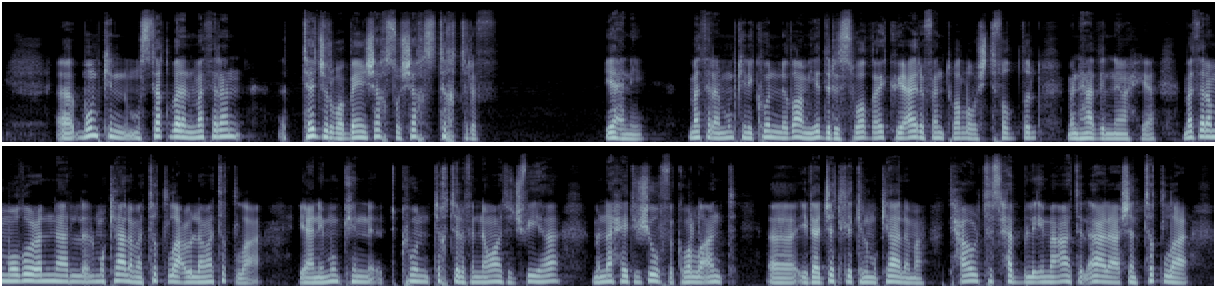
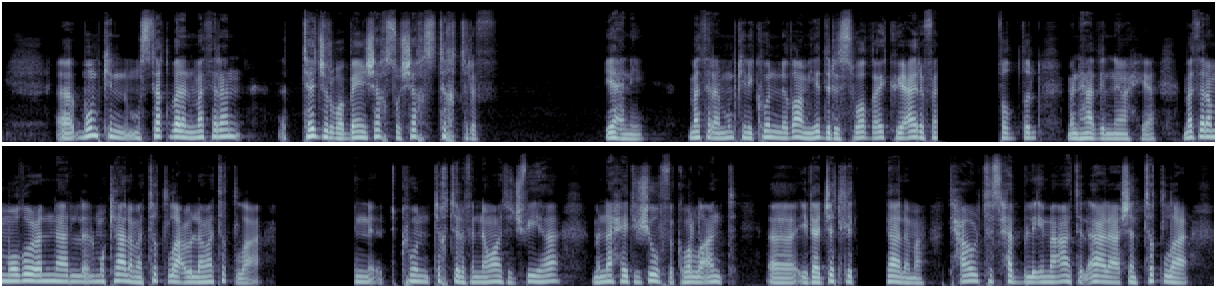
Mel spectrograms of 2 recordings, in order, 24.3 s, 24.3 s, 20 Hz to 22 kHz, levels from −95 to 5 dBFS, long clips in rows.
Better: first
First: none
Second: audio cutting out; at 9.5 s for 0.5 s, at 15 s for 1 s and at 21 s

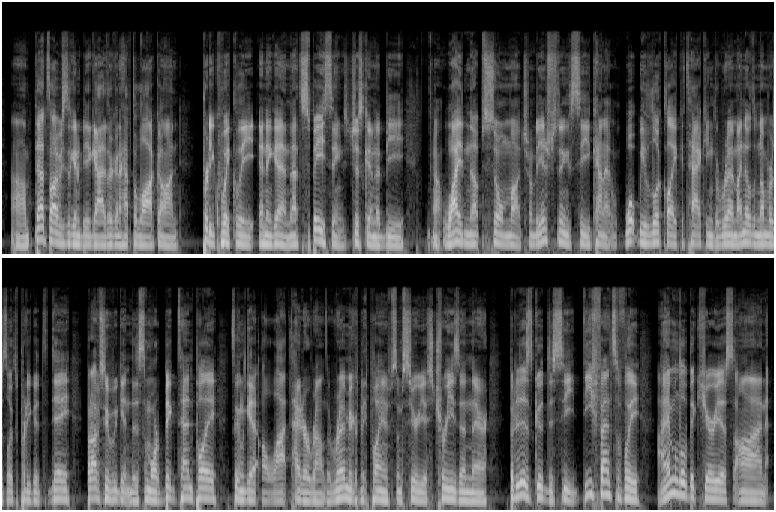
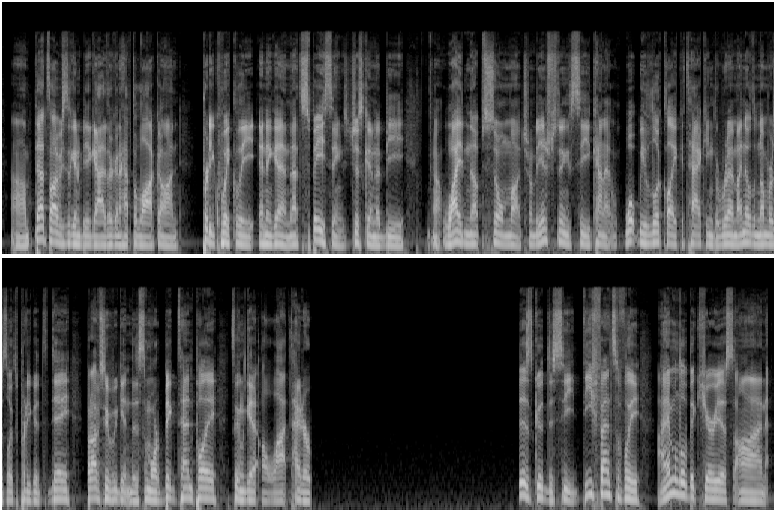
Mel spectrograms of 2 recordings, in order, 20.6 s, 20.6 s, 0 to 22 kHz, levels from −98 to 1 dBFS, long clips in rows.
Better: first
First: none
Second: audio cutting out; at 14 s for 3 s

